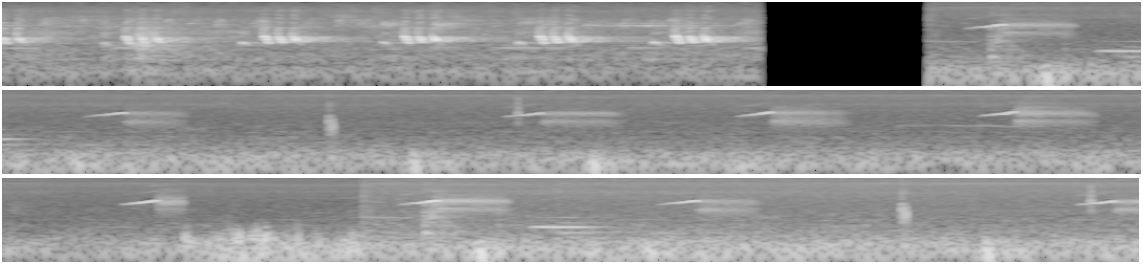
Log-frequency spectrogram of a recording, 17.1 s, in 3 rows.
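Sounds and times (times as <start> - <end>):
bird rising whistle call: 9.4 - 11.2, 13.4 - 15.2.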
